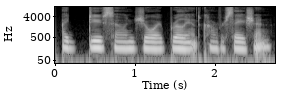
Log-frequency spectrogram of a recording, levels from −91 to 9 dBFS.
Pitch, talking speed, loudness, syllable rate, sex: 160 Hz, 130 wpm, -16 LUFS, 4.3 syllables/s, female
